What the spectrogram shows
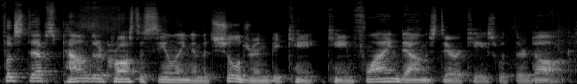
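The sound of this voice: The unforced reading voice moves with lively intonation.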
